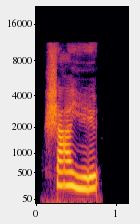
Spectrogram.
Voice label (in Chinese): "鲨鱼", Chinese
